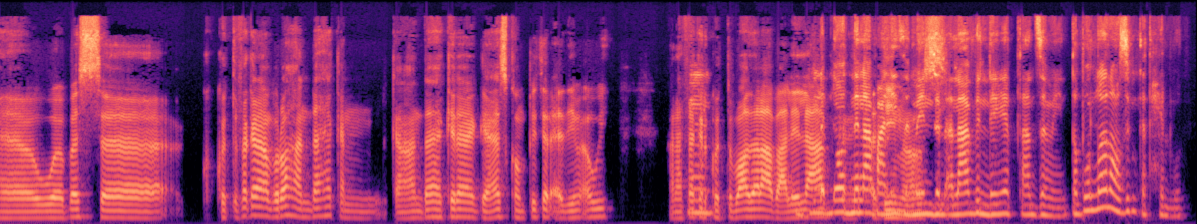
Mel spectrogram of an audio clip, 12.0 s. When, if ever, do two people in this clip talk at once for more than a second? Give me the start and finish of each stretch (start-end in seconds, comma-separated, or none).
8.1-9.6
